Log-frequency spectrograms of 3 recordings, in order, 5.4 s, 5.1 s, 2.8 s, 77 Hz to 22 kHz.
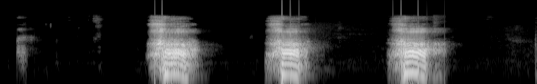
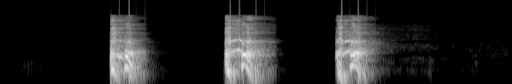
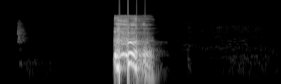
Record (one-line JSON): {"exhalation_length": "5.4 s", "exhalation_amplitude": 29016, "exhalation_signal_mean_std_ratio": 0.36, "three_cough_length": "5.1 s", "three_cough_amplitude": 28730, "three_cough_signal_mean_std_ratio": 0.32, "cough_length": "2.8 s", "cough_amplitude": 32207, "cough_signal_mean_std_ratio": 0.27, "survey_phase": "beta (2021-08-13 to 2022-03-07)", "age": "65+", "gender": "Male", "wearing_mask": "No", "symptom_none": true, "smoker_status": "Ex-smoker", "respiratory_condition_asthma": false, "respiratory_condition_other": false, "recruitment_source": "REACT", "submission_delay": "2 days", "covid_test_result": "Negative", "covid_test_method": "RT-qPCR", "influenza_a_test_result": "Unknown/Void", "influenza_b_test_result": "Unknown/Void"}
